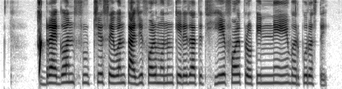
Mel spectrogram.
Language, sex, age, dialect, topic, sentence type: Marathi, female, 18-24, Varhadi, agriculture, statement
